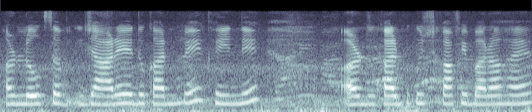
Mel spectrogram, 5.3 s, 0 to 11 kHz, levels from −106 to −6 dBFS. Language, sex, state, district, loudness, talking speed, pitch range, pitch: Hindi, male, Bihar, West Champaran, -16 LUFS, 180 wpm, 245-270 Hz, 255 Hz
